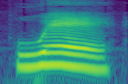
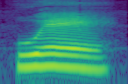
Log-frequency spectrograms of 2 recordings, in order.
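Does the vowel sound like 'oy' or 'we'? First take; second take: we; we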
